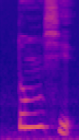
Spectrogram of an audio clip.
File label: "dong1xi", zhongwen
